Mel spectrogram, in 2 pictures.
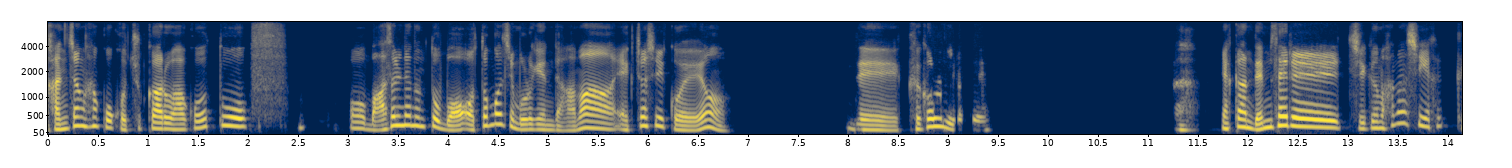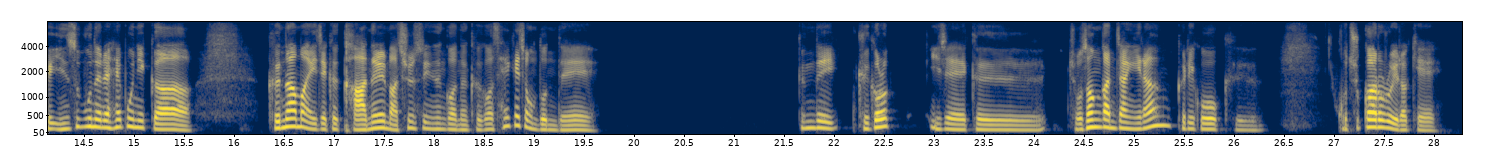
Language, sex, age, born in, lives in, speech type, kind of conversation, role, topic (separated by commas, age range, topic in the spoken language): Korean, male, 25-29, South Korea, Japan, conversation, podcast, guest, 어릴 적 먹던 집밥 중 가장 그리운 음식은 무엇인가요?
